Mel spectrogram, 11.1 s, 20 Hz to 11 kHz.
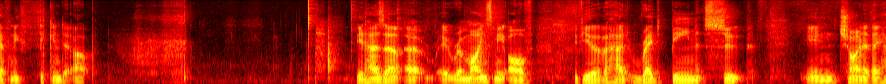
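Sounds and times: slurping sip of tea: 0:01.5 - 0:02.5.

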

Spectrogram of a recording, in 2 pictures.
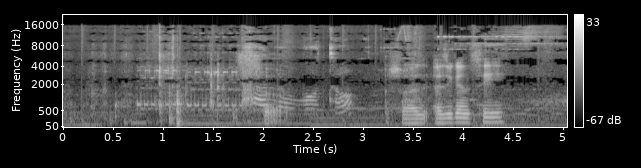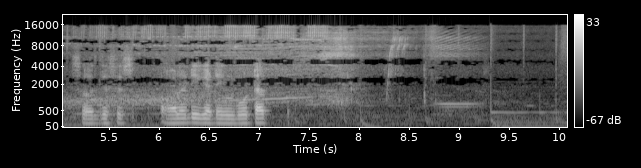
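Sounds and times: phone boot-up chime: 0:00.7 - 0:02.2.

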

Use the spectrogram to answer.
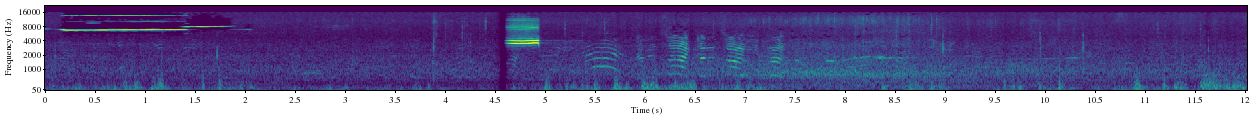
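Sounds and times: wind buffeting microphone: 0:00.0 - 0:12.0
referee's whistle blast: 0:00.1 - 0:02.1, 0:04.6 - 0:05.1.

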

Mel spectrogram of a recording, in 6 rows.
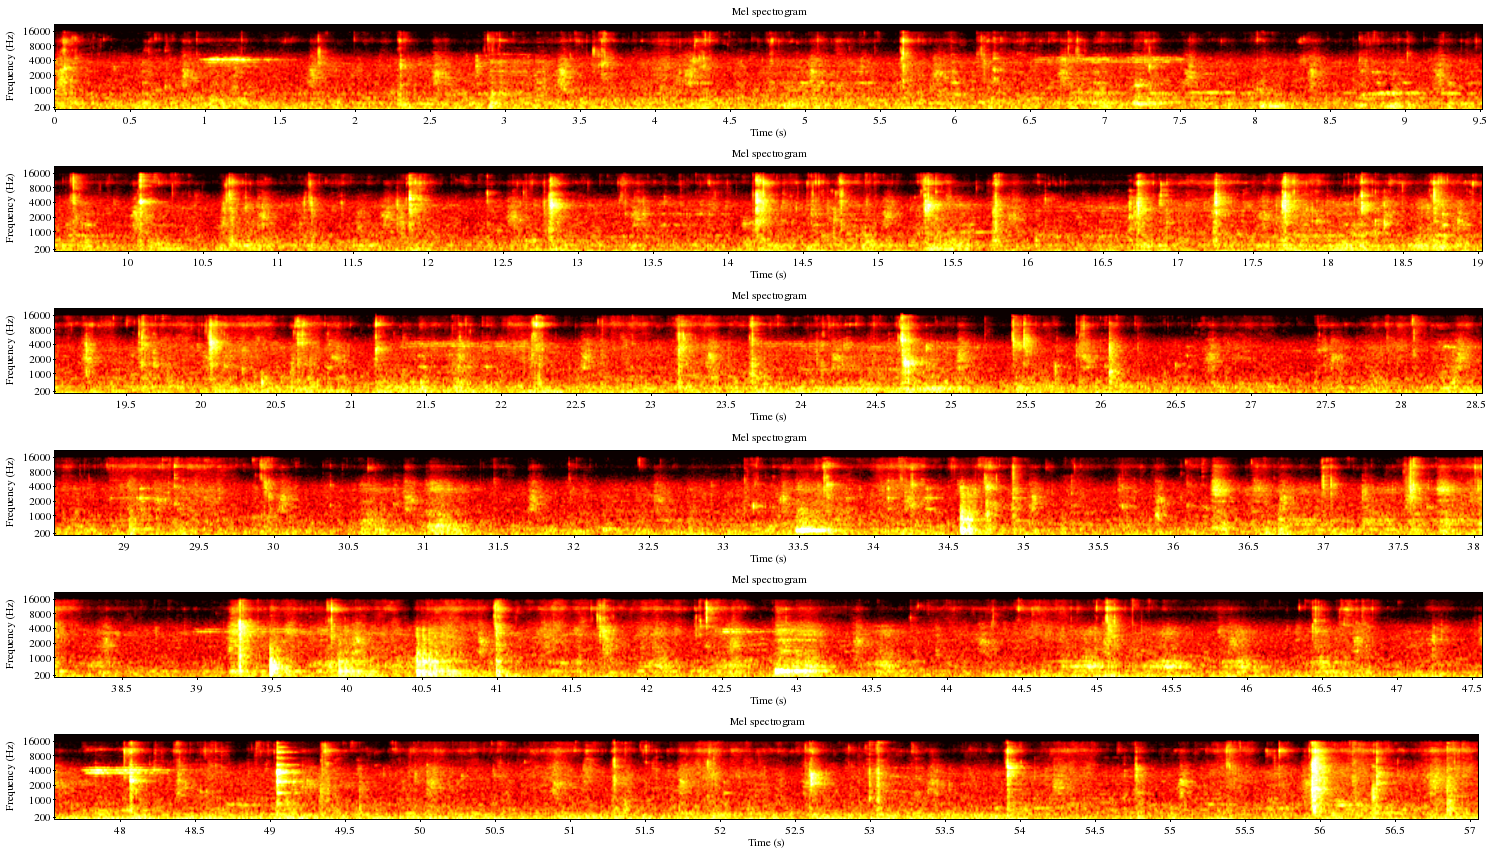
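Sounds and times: wet chewing and mouth clicks: 0:00.0 - 0:57.0.

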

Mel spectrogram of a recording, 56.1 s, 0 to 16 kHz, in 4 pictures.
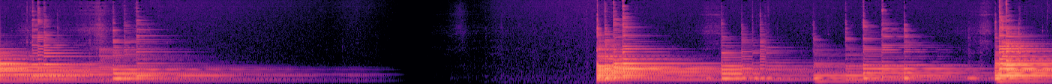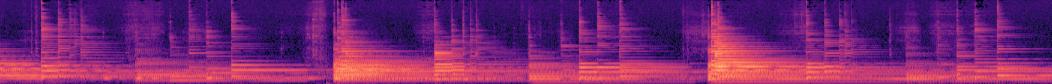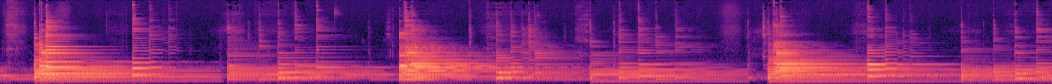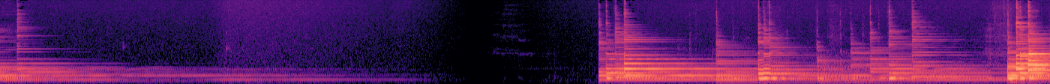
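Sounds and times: theorbo plucked chords: 0:00.0 - 0:04.3, 0:08.0 - 0:46.6, 0:50.1 - 0:56.0.

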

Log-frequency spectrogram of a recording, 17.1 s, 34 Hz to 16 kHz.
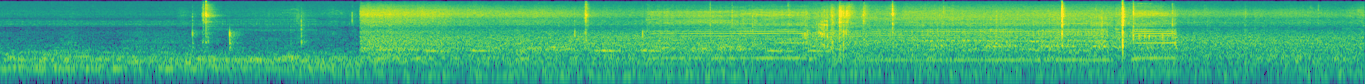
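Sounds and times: sharp mechanical clicks: 0:08.0 - 0:14.8
camera motor whirring: 0:08.1 - 0:14.8.

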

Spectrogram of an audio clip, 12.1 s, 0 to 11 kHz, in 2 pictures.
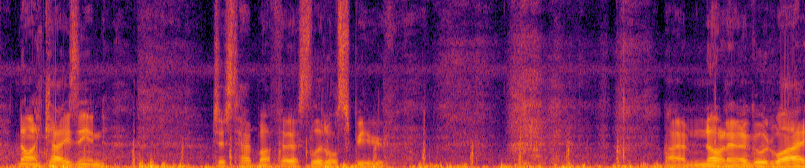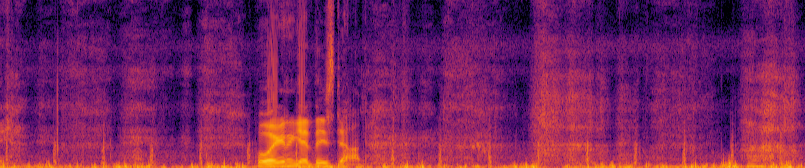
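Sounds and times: wind rumble: 0:00.0 - 0:12.0.

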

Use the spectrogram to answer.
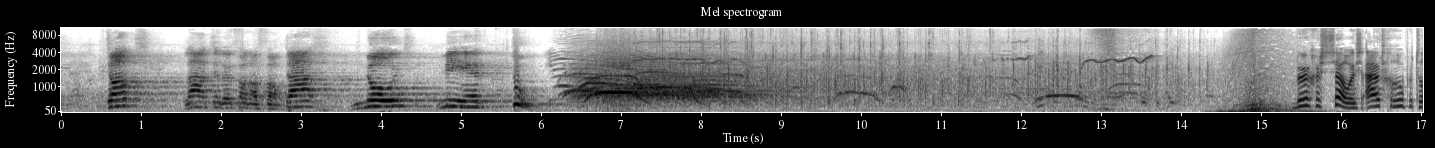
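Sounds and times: crowd whooping: 0:06.2 - 0:14.6
crowd clapping: 0:06.6 - 0:14.5.

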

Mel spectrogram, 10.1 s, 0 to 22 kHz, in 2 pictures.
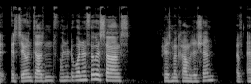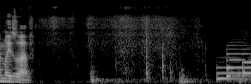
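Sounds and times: soft knocks and rustles: 0:06.4 - 0:10.0.

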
